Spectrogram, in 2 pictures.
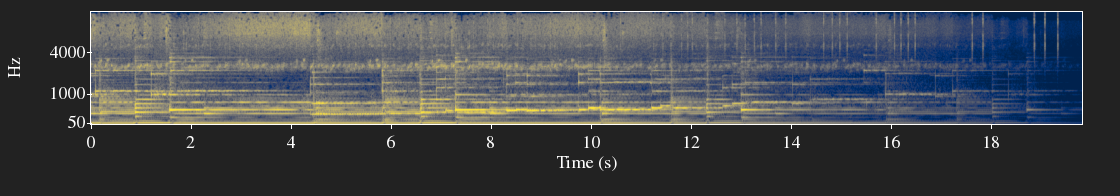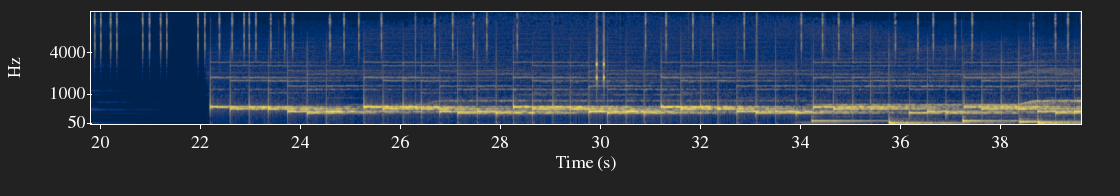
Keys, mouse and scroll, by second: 0.2 alt+click, 0.4 alt+middle click, 0.6 alt+click, 1.0 middle click, 1.1 Tab, 1.9 alt+click, 4.0 alt+click, 5.0 alt+click, 5.8 shift+click, 6.0 shift+click, 6.3 shift+click, 7.2 shift+click, 7.7 alt+click, 8.3 shift+click, 8.9 shift+click, 8.9 shift+click, 9.2 shift+click, 9.4 alt+middle click, 9.9 alt+click, 11.6 shift+click, 12.0 shift+click, 12.2 ctrl+z, 12.3 shift+click, 12.9 shift+click, 13.1 shift+click, 13.9 alt+click, 15.0 shift+click, 15.1 shift+click, 16.2 shift+click, 16.3 shift+click, 17.6 ctrl+click, 18.9 ctrl+click, 19.3 shift+click, 21.0 shift+click, 21.3 shift+click, 22.1 shift+click, 22.4 alt+click, 22.6 shift+click, 23.0 shift+click, 23.7 shift+click, 25.5 scroll down 1, 25.6 alt+click, 26.2 Tab, 26.7 alt+click, 27.7 alt+click, 28.0 alt+middle click, 30.1 Tab, 30.9 alt+click, 31.8 alt+click, 32.0 alt+middle click, 32.2 alt+click, 32.7 alt+middle click, 33.2-33.6 scroll up 1, 33.6 middle click, 33.7 Tab, 34.0 alt+click, 34.7 scroll down 1, 34.7 alt+click, 35.4 middle click, 35.5 Tab, 35.9 alt+click, 37.4 shift+click, 38.2 Tab, 38.2 middle click, 38.3 Tab, 38.6 alt+click, 38.8 alt+middle click.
